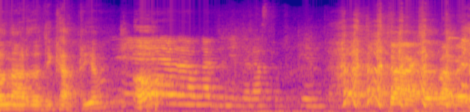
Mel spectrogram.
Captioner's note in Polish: śmiech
